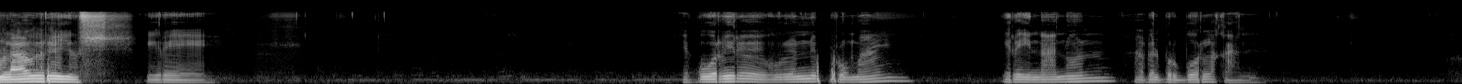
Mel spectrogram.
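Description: From the start to about 1.01 s the loudest peaks are flattened and carry a harsh, crackling edge, most likely microphone overload: input gain set high enough that peaks ran about 7 dB past the converter's ceiling, with roughly one sample in twenty cut off at the limit. The squared-off tops add dense upper harmonics that sound like grit on each strong syllable.

Level then drops abruptly three times, each a single clean step rather than a fade: about 3 dB at 0.06 s, about 7 dB at 1.05 s, and about 4 dB at 7.38 s. This is likely the microphone volume being stepped down by the call software's automatic gain control, which cut the device input after detecting clipping. The largest step lands just as the distorted stretch ends, and sound and background fall together. The Opus call path's band limit and coding texture sit underneath throughout.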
